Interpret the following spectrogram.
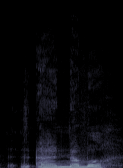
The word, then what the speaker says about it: namo: Namo is namas which means I bow to you. Namaste means I bow to you. So namaste. But before uh this voiced uh consonant the us changes to o.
